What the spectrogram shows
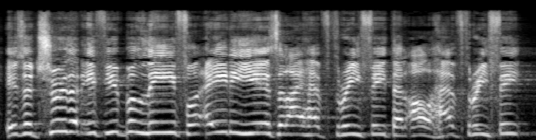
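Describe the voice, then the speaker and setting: An evangelist speaker in his twenties with an Australian accent preaches a joking, motivational sermon to a live audience, prompting them to respond. His voice is extremely high and fairly bright, and a long hall reverb trails after it.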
